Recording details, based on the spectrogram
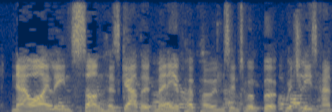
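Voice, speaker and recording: This man talks at a moderate pace. Noticeable background noise sits behind him. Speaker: TV reporter. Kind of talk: TV news report narration.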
